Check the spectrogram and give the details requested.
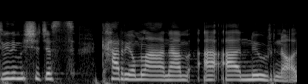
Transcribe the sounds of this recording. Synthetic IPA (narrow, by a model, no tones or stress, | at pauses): d̥wɛðimɪʃɛd͡ʒəst | kʰaɾjɔmlˠaːnamaʔanɪwrnɔ̰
